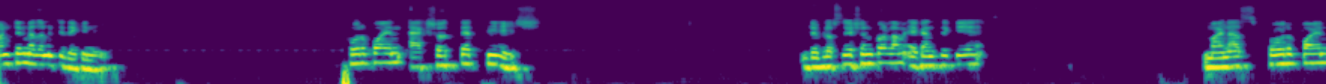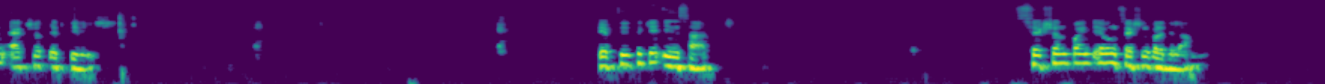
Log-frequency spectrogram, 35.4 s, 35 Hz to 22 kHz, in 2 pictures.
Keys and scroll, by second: 0.2 j, 1.9 Return, 7.4 j, 9.1 Home, 12.9 space, 13.2 space, 15.3 Down, 16.2 KP_Subtract, 16.9-18.8 typing, 19.4 Return.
